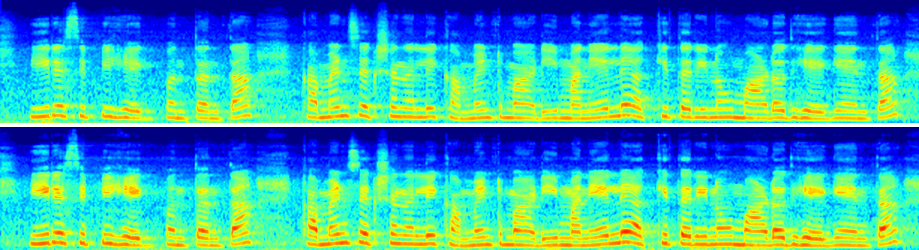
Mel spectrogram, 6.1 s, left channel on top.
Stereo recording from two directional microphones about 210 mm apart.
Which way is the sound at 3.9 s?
30° left (ahead or behind).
